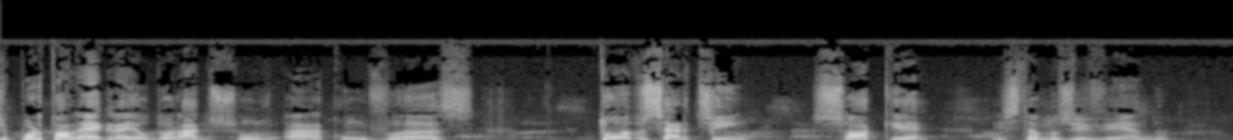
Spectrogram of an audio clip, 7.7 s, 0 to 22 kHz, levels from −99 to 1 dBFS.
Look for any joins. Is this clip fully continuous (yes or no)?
yes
